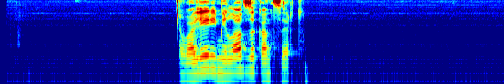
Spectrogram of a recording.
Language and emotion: Russian, neutral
